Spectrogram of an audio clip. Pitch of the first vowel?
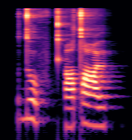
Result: falling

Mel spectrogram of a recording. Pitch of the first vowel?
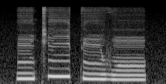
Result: low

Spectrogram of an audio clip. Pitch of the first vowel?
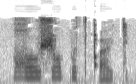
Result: high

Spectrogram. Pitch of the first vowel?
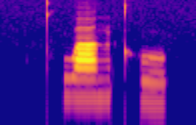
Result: high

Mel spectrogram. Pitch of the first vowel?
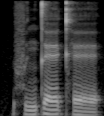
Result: rising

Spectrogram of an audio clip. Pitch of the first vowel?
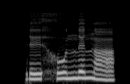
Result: low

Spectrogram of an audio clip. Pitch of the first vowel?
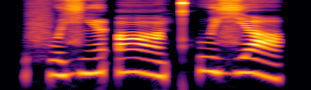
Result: rising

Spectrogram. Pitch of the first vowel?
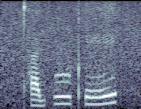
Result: low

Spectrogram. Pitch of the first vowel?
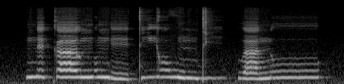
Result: high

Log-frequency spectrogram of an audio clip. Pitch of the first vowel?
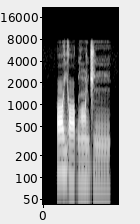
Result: high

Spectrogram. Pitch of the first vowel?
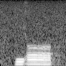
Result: low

